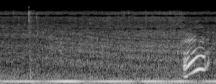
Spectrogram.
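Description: Steady low hum with an even rush of falling water from the pool's wall fountains; a child's voice starts near the end.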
